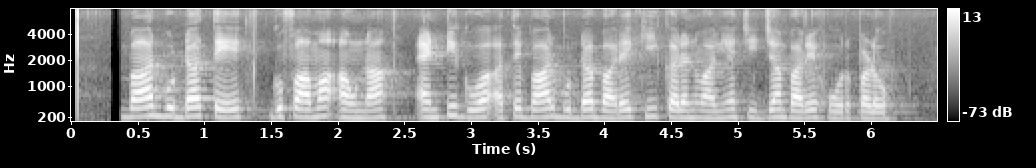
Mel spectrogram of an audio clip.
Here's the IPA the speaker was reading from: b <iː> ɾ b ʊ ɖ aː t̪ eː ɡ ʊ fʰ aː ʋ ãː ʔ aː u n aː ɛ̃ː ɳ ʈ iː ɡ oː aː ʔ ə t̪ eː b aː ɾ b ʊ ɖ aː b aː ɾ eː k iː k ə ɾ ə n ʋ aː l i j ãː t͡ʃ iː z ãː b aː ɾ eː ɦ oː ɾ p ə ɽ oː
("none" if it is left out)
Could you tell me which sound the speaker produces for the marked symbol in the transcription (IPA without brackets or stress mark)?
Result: aː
